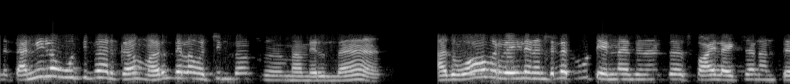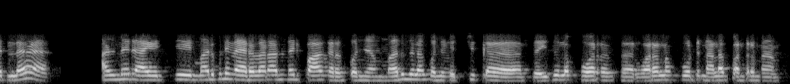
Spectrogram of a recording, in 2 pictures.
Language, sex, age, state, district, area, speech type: Tamil, female, 45-60, Tamil Nadu, Tiruvannamalai, urban, conversation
